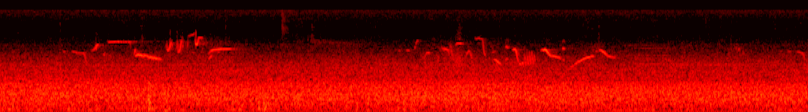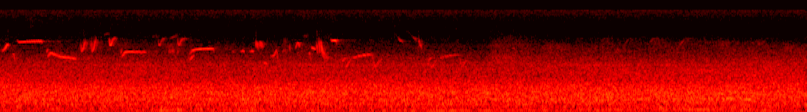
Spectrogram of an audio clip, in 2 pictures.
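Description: Small birds chirping in short, high calls that come in scattered clusters through the first two-thirds, over a steady outdoor background hiss.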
